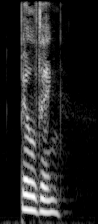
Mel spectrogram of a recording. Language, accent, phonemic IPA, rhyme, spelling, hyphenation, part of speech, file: English, UK, /ˈbɪl.dɪŋ/, -ɪldɪŋ, building, build‧ing, noun / verb, En-uk-building.ogg
- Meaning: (noun) 1. The act or process by which something is built; construction 2. A closed structure with walls and a roof 3. Synonym of Tits building; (verb) present participle and gerund of build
